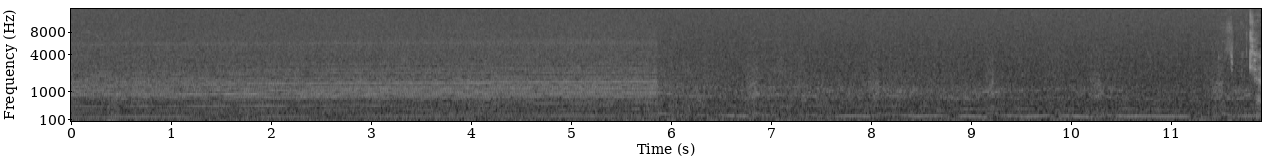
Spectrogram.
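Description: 2002 Lotus Esprit V8 engine in Forza Motorsport at Le Mans, holding a steady mid-pitched drone for several seconds, then rising and falling through gear changes in a wavering rev pattern, continuous and fairly close.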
